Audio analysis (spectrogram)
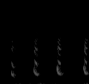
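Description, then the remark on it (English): Four short, sharp coughs in quick, evenly spaced succession, fairly loud, with no talking around them. “Cough again.”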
